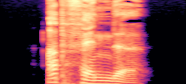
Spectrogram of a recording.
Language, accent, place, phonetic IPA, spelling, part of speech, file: German, Germany, Berlin, [ˈapˌfɛndə], abfände, verb, De-abfände.ogg
- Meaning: first/third-person singular dependent subjunctive II of abfinden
